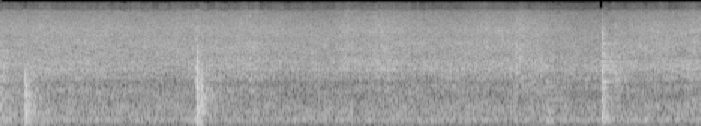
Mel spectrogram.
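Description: Meat stir-fries in a hot pan for a Korean home-cooked rice dish, giving a steady close sizzling hiss broken by a few sharp clacks of a utensil against the pan.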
